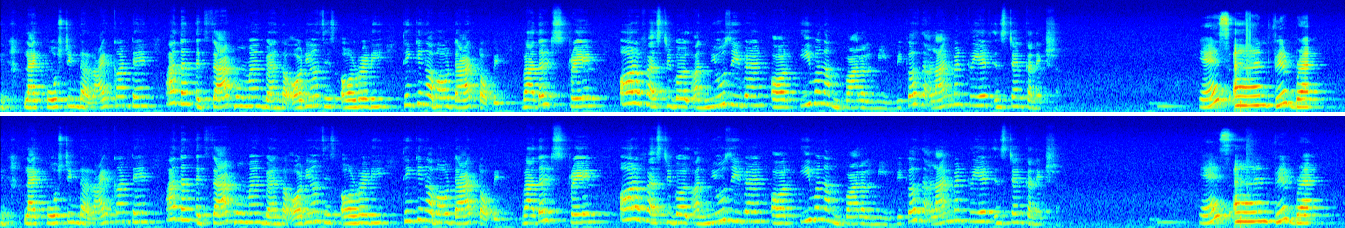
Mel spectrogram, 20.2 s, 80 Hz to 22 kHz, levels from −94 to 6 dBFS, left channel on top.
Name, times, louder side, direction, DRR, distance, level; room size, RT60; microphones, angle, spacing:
voice 1, 0.0-7.6 7.8-9.0 9.3-15.8 17.4-17.7, left 2 dB, 10° left, 0.8 m, -29 dB
voice 2, 18.0-19.6, left 2 dB, 45° left, 0.9 m, -21 dB
13.0 x 5.4 x 7.4 m
head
